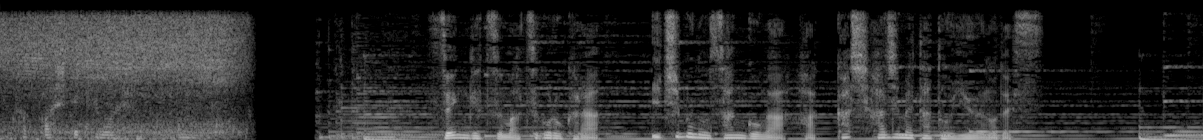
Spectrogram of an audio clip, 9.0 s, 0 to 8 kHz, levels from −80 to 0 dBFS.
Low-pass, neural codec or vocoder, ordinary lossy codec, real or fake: 7.2 kHz; none; none; real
